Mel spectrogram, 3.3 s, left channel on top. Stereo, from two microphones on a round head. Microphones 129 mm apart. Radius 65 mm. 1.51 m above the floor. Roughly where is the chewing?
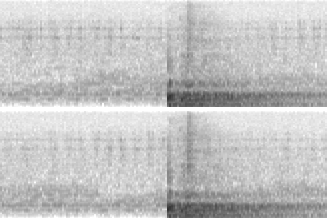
Centre.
